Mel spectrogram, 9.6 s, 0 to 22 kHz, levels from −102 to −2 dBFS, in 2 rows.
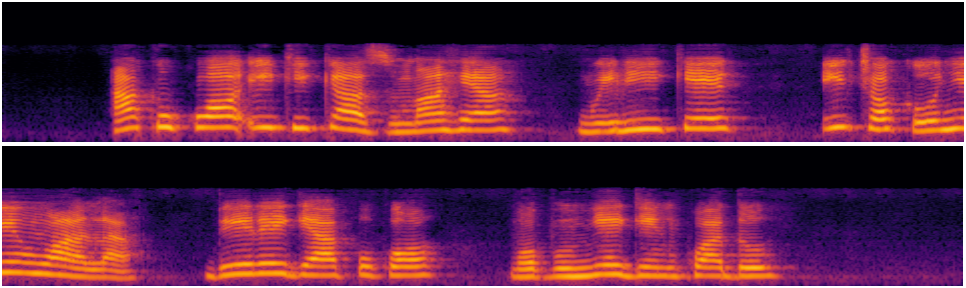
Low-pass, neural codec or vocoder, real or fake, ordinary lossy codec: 7.2 kHz; codec, 16 kHz, 1.1 kbps, Voila-Tokenizer; fake; none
